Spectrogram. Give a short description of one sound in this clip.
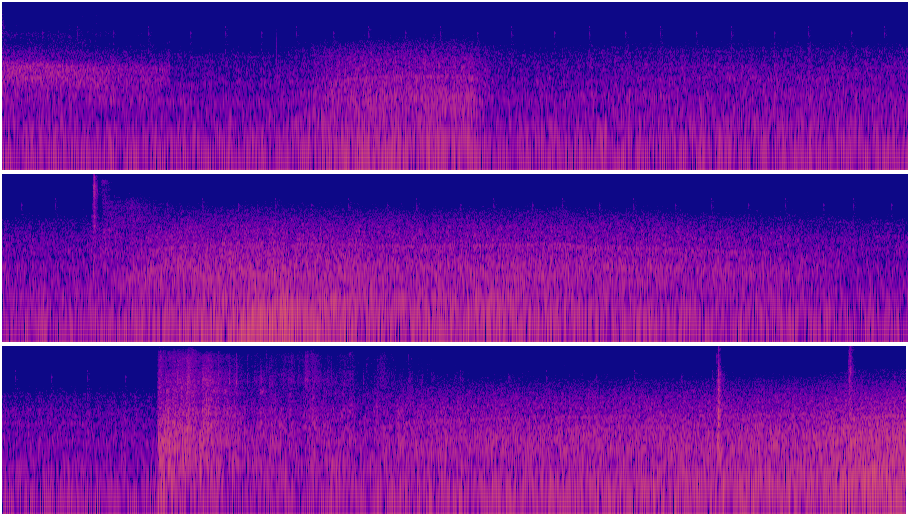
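A bus engine idles, then revs up and pulls away.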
